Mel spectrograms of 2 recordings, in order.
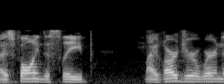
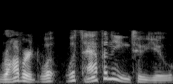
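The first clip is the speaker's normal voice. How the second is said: worried, caring, really concerned voice. Retelling what his wife asked at the breakfast table: imitating wife's concerned voice. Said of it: "in a really, uh, concerned voice".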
